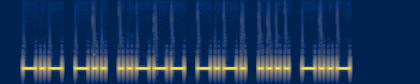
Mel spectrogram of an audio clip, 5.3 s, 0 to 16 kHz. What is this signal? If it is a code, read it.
Morse code, heard as a keyed tone, about 21 wpm, 700 Hz. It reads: KD2CHX
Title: USA Call Signs - 6 Characters - Repeated 2x - 22wpm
